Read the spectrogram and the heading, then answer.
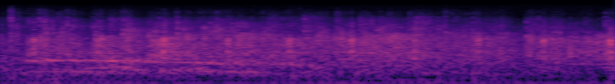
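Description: A crowd claps steadily for about three seconds, a dense, even patter of many hands at a fairly loud level, with faint voices mixed in under the applause.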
